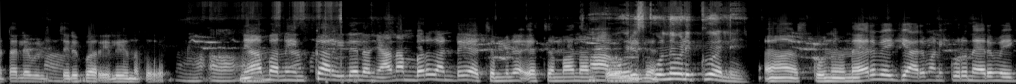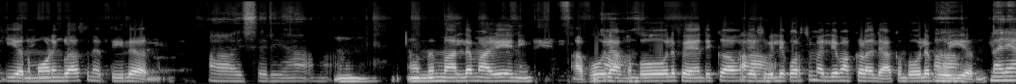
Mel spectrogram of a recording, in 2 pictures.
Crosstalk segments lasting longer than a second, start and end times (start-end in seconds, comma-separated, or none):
none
